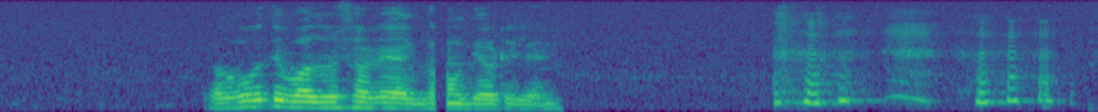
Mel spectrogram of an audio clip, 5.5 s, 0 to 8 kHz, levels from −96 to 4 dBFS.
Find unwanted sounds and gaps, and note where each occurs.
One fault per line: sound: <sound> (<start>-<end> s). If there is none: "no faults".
sound: dropout (2.2-2.2 s)
sound: laugh (3.9-5.4 s)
